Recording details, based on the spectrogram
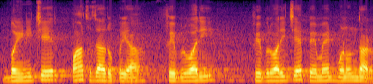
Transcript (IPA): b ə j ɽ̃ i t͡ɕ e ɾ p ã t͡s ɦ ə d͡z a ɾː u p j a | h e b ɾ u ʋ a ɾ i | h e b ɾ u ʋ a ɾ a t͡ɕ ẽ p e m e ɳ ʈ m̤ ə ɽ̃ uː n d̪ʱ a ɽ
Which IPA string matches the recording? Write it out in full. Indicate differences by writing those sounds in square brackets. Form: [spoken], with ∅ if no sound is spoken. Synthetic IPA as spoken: b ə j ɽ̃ i t͡ɕ e ɾ p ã t͡s ɦ ə d͡z a ɾː u p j a | [f] e b ɾ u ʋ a ɾ i | [f] e b ɾ u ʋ a ɾ [i] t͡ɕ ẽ p e m e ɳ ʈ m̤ ə ɽ̃ uː n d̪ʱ a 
